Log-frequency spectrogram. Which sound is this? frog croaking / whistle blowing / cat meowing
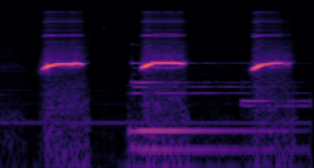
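whistle blowing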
